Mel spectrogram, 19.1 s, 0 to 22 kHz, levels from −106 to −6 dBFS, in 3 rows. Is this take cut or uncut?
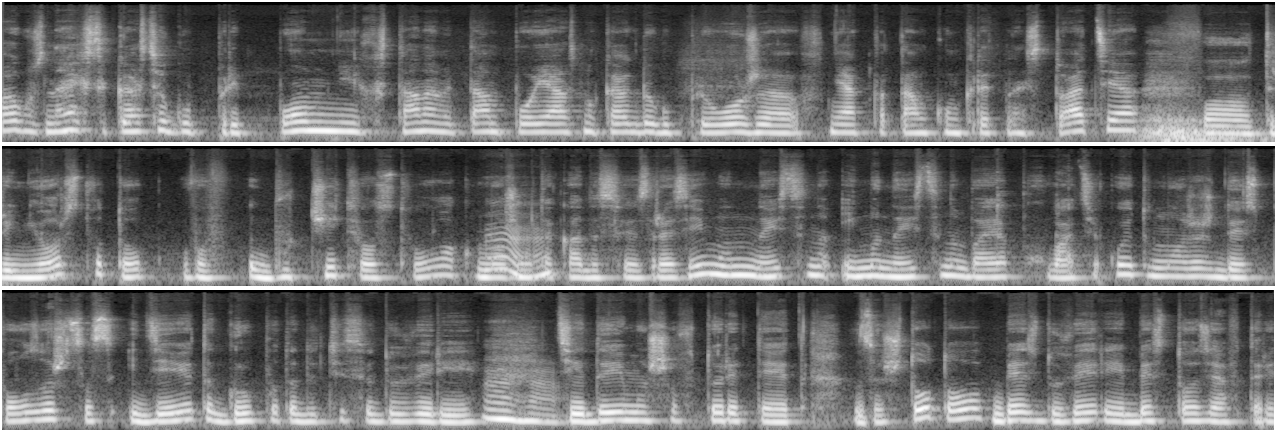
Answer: cut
